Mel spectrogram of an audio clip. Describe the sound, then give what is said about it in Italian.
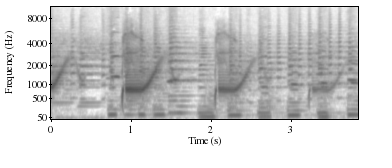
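Three springy cartoon boing sounds for Tigger bouncing ahead on a walk in the wood, each a rising then wobbling tone, over a bouncy musical backing with plucked bass notes, loud and rhythmic with no voices. “Tigro andò avanti a saltelloni.”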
